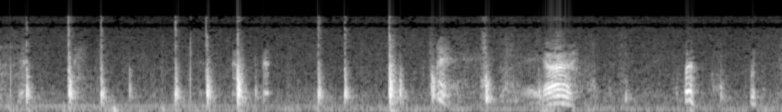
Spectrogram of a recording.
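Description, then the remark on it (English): Hammering a tack into a wall to put up a handbill: a run of sharp, dry knocks, some single and some in quick pairs, striking at an uneven pace. A short voiced sound briefly rises between the blows. “Hey, give me the hammer and tack.”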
